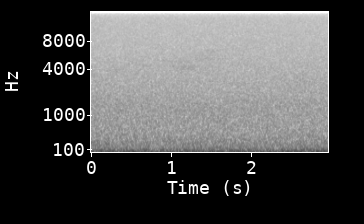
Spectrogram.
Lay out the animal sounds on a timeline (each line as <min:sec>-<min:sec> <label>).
0:00.4-0:01.8 Black-throated Blue Warbler (Setophaga caerulescens)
